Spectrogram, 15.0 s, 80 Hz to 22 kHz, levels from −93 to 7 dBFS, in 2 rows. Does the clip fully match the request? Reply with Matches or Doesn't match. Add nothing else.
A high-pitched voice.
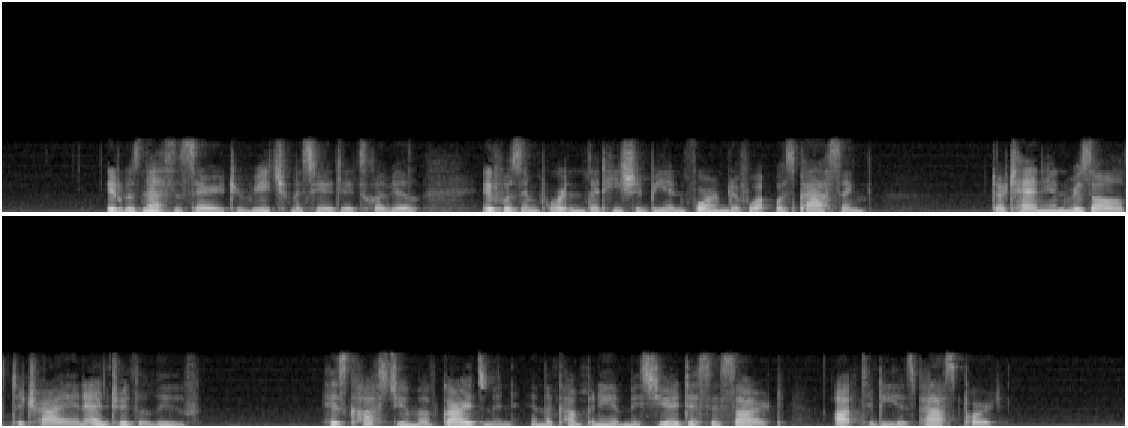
Matches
